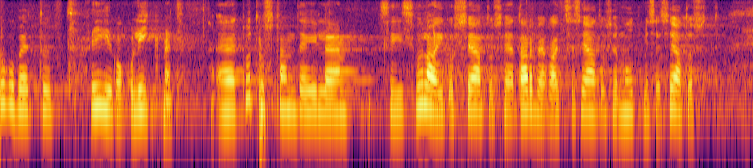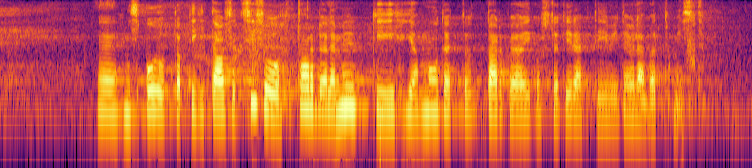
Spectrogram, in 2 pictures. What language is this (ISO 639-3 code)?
est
